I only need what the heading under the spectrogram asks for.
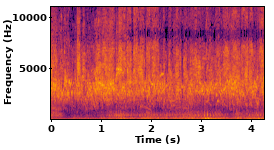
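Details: A group of budgies chirping, with a continuous blur of high, quick tweets and thin whistles, plus a soft low thud about three seconds in.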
